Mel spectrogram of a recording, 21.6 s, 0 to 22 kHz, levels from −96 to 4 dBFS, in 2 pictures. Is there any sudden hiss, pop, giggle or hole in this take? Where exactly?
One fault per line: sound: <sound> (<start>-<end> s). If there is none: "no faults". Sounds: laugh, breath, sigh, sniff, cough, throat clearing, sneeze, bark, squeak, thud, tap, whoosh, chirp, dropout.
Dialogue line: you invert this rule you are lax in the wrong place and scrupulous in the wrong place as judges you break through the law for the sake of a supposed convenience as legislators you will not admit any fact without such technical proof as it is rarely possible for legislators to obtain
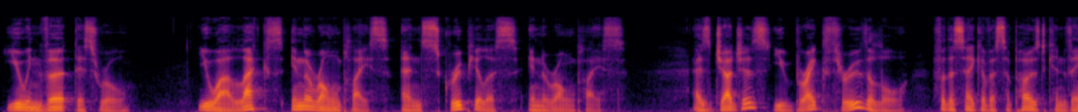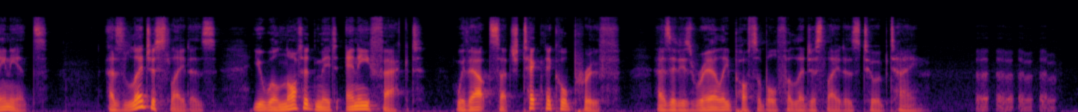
sound: laugh (20.5-21.4 s)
